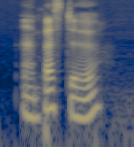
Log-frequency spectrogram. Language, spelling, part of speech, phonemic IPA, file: French, pasteur, noun, /pas.tœʁ/, Fr-pasteur.ogg
- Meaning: 1. shepherd 2. one who looks after the flock of the faithful: Christ as the Good Shepherd 3. one who looks after the flock of the faithful: a priest in his function as a spiritual carer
